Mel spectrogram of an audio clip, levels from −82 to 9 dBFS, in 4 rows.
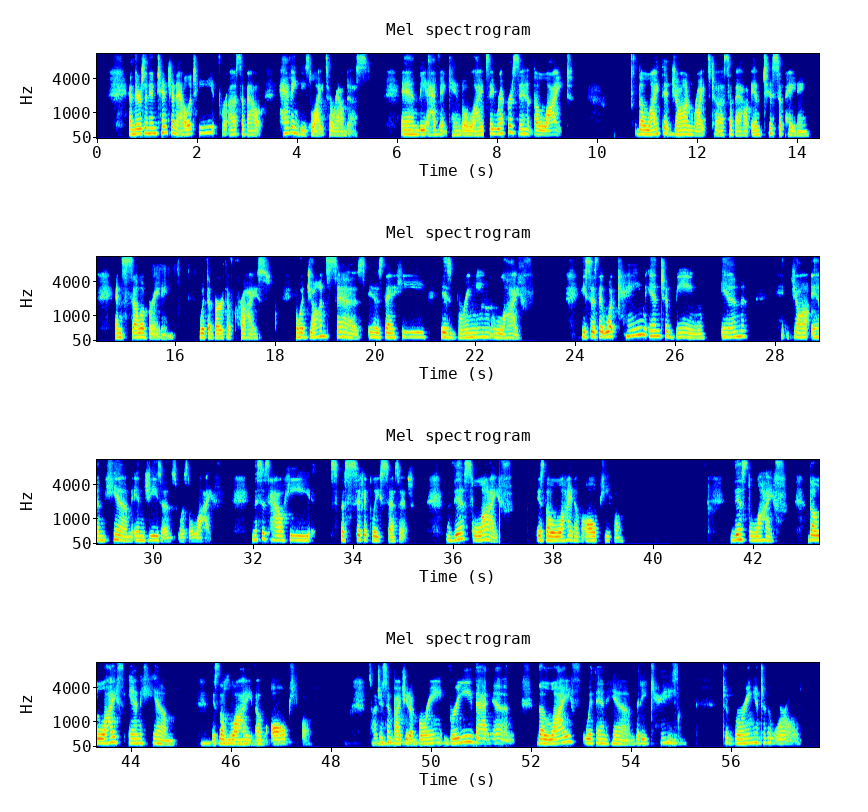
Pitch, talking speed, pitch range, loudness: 170 Hz, 115 wpm, 160-190 Hz, -21 LUFS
